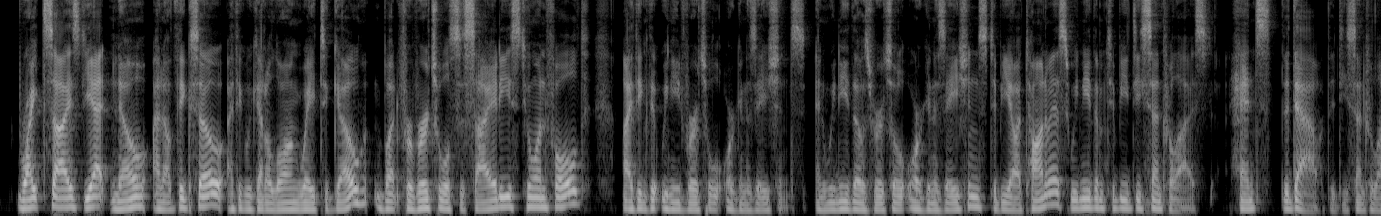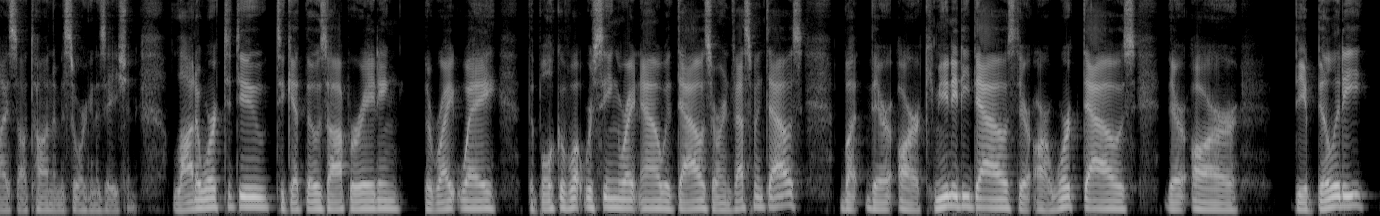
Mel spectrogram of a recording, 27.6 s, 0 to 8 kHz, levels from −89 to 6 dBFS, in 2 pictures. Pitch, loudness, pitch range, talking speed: 105 Hz, -27 LUFS, 95-125 Hz, 200 wpm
